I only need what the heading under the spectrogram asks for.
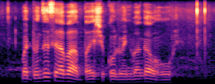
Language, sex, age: Tsonga, male, 21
